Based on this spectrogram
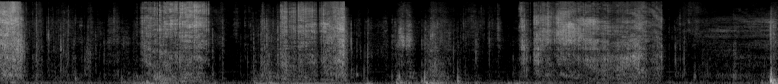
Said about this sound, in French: le mieux, c'est quand même de la déchirer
